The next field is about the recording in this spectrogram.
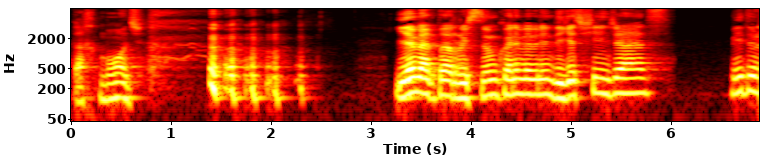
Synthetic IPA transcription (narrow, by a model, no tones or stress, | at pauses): b̥æxmod͡ʒ | jemeɣd̪ɒːɾːusumkʰonimbebiːniːmd̪iɡet͡ʃʰiːnd͡ʒɒːæs | mid̪un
